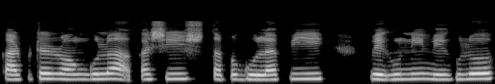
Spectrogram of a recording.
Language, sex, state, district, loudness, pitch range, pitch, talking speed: Bengali, female, West Bengal, Dakshin Dinajpur, -17 LUFS, 230-255 Hz, 240 Hz, 110 wpm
